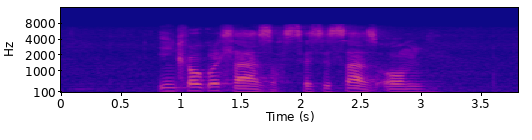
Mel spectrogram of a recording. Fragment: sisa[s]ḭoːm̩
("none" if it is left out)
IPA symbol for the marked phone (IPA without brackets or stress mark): z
